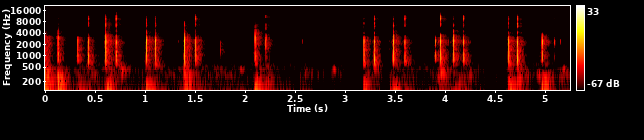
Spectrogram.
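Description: Fingertips of both hands type on a white mechanical keyboard with plastic keycaps, producing about 22 sharp, bright plastic clicks with very short decay. The keystrokes come in quick bursts, with a brief quiet pause near the middle before typing resumes.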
